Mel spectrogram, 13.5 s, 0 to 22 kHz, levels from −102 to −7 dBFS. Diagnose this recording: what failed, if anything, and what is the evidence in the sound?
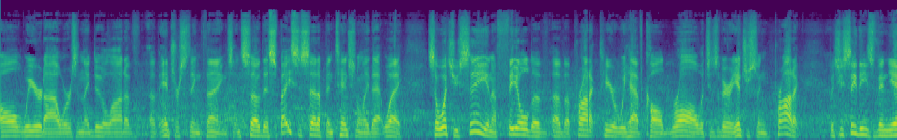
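Listening through the recording, nothing stood out that would point to a failure at any stage of the chain.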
